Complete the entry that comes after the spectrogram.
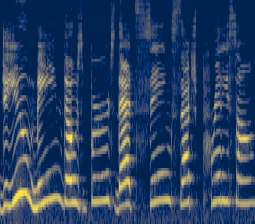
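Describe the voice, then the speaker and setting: A woman's loud, put-on character voice, extremely high-pitched, very slow, with hardly any pauses. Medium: read story. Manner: loud, cheerful, playful.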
